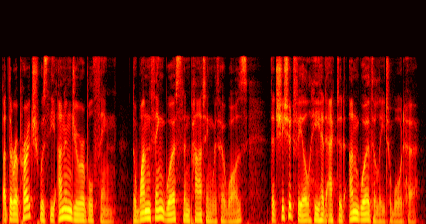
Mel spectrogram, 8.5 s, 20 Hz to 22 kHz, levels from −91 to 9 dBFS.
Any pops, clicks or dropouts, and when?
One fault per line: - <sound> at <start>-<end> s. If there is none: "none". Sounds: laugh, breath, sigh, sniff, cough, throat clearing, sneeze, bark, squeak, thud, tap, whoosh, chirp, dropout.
none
